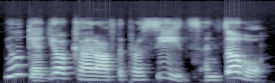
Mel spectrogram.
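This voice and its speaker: A woman voicing a male con man posing as a mobster with a put-on Italian-American accent, low and friendly yet menacing. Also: sing-song, normal speed, dull audio. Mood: conspiratorial.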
